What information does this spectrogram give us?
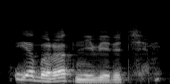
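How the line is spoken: Sighing. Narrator (Russian): Эван вздохнул

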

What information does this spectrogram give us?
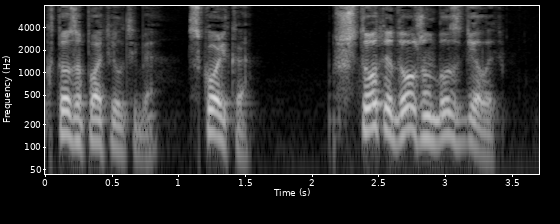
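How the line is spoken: Sharp question. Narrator (Russian): он резко спросил

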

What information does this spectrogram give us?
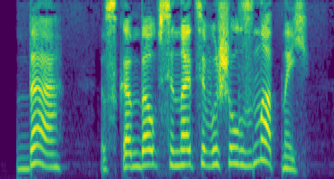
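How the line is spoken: Wry snort. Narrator (Russian): хмыкнул

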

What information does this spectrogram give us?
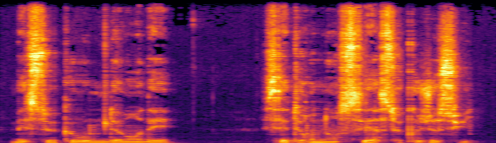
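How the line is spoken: Murmured. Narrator (French): murmura-t-il

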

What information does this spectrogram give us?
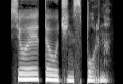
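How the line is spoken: Gloomy. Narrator (Russian): мрачно сказала Дейзи

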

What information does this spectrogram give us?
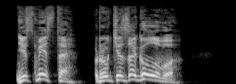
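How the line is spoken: Group yelling. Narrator (Russian): Заорали ребята в знакомой форме

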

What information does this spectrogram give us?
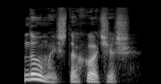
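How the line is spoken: Tired. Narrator (Russian): устало сказала Вика

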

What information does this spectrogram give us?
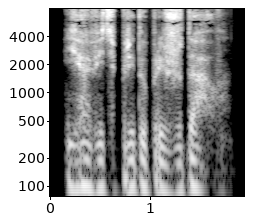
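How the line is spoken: Barely audible whisper. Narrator (Russian): едва слышно прошептал он

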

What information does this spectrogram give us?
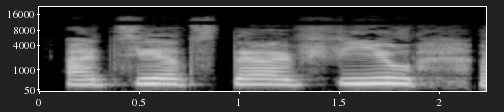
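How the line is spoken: Whining child. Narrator (Russian): жалобно заныл малыш

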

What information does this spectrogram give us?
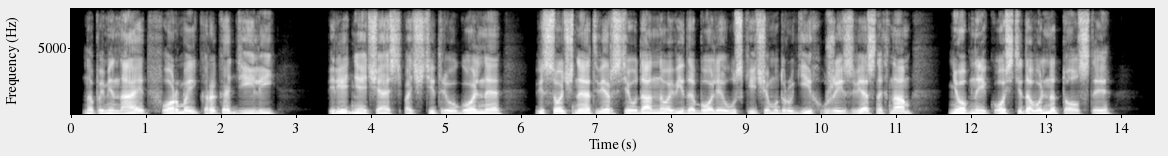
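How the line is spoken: Surprisingly even tone. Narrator (Russian): произносит он на удивление ровным тоном

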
